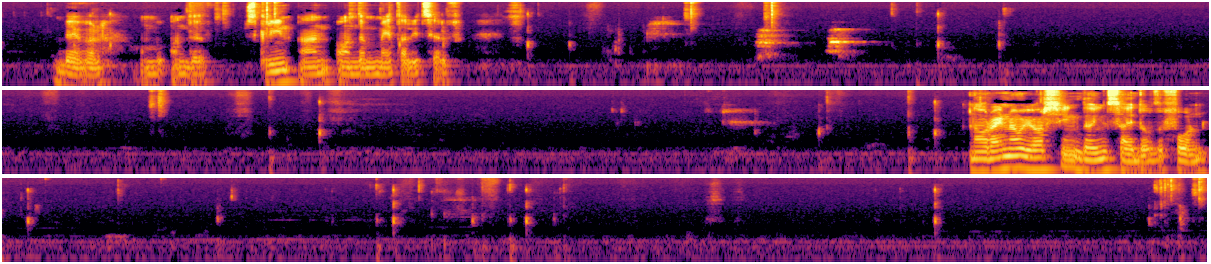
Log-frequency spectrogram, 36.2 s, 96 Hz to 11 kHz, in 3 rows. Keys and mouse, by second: 0.0 click, 2.1 click, 2.6 click, 3.4 click, 4.1 shift+middle click, 5.3 middle click, 6.8 click, 13.5 click, 15.2-20.3 shift+middle drag, 24.4-26.3 middle drag, 29.3 shift+click, 33.6-35.7 middle drag, 36.0-36.1 drag.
